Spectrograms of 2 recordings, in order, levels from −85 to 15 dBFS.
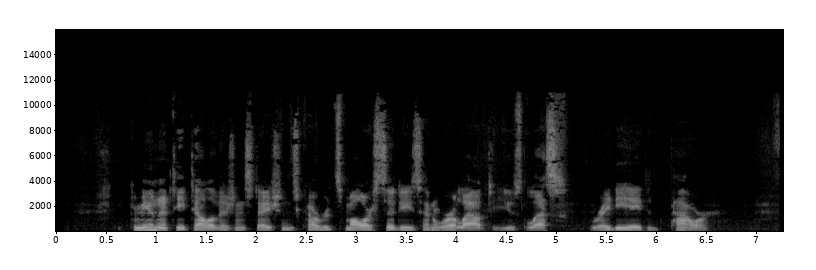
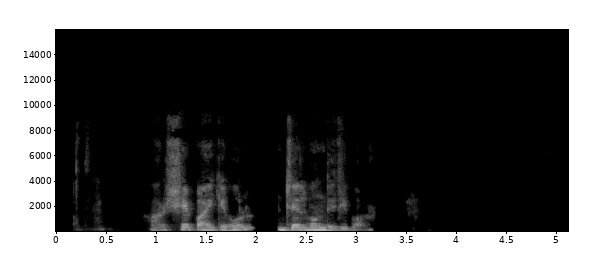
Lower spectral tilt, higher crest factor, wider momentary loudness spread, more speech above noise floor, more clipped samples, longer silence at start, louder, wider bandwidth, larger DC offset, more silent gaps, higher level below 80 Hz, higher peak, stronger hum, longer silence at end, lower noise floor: second, -4 dB/octave vs -6.5 dB/octave; about the same, 18 dB vs 20 dB; second, 9 LU vs 18 LU; second, 35 dB vs over 63 dB; neither; second, 0.75 s vs 0.95 s; second, -31 LUFS vs -28 LUFS; first, 11.5 kHz vs 9.4 kHz; neither; neither; about the same, -70 dBFS vs -74 dBFS; about the same, -12 dBFS vs -12 dBFS; neither; second, 0.05 s vs 1.95 s; second, -65 dBFS vs under -90 dBFS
